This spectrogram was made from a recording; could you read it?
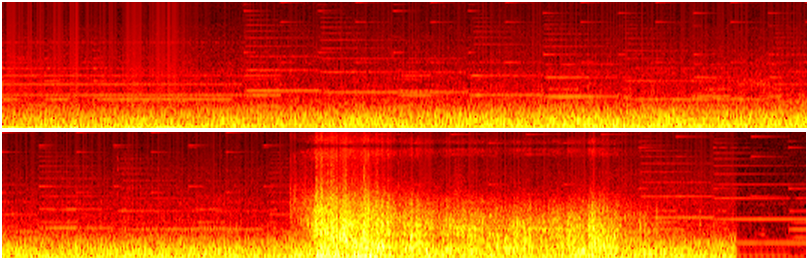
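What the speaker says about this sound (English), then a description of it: "Your ship arrives in the midst of a terrible storm." Storm ambience in the Death Gate adventure game as a ship arrives: a steady low rumbling roar of wind and rain, then a loud thunder crack and rolling boom near the end before a sudden cutoff.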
